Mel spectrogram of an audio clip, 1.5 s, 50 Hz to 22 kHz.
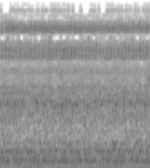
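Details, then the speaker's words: Mercedes E200 with OM651 diesel just after a cold start: loose metallic timing chain rattle over the idle. It lasts about the first ten seconds, then the engine runs normally; the timing chain is to be replaced. "بتشغل اول عشر ثواني بيطلع معك صوت الجنزير وبعدين بصير موتور نظامي"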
